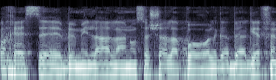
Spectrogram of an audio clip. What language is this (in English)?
Hebrew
